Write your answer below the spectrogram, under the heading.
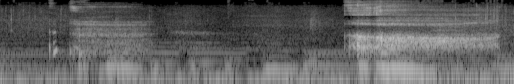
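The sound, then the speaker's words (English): A deep breath is drawn in during a guided stretching and breathing exercise: a soft airy rush early on, then a longer, louder inhalation filling the second half. “Take a deep, deep breath.”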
